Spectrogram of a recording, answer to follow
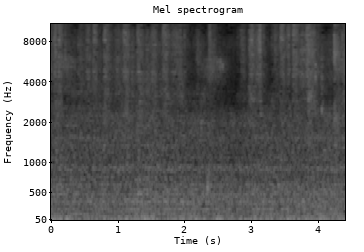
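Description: Marker pen writing on a whiteboard: a series of faint strokes and rubs as words are written. A steady low hum lies underneath.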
